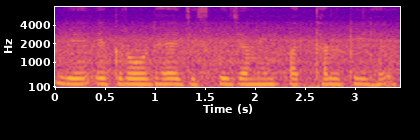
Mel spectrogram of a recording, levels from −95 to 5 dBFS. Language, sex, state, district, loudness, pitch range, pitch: Hindi, female, Uttar Pradesh, Lucknow, -18 LUFS, 195-205 Hz, 200 Hz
